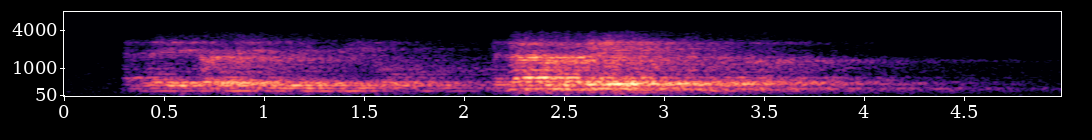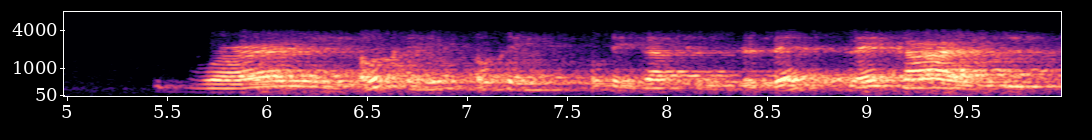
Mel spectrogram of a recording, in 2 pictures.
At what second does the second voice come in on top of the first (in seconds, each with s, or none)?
none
